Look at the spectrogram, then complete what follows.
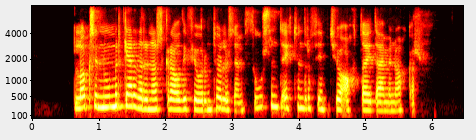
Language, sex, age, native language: Icelandic, female, 20-29, Icelandic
